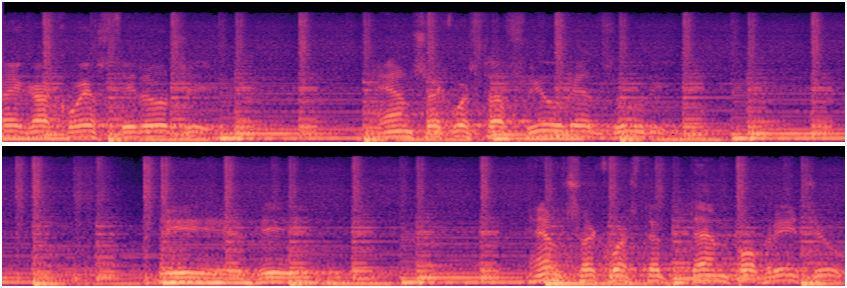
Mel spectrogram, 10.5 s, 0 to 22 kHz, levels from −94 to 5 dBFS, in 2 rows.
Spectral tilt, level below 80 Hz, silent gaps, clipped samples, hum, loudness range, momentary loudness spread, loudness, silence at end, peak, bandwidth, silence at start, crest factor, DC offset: -7 dB/octave; -26 dBFS; none; under 0.1%; none; 2 LU; 6 LU; -16 LUFS; 0 s; 0 dBFS; 16.5 kHz; 0 s; 14 dB; under 0.1%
